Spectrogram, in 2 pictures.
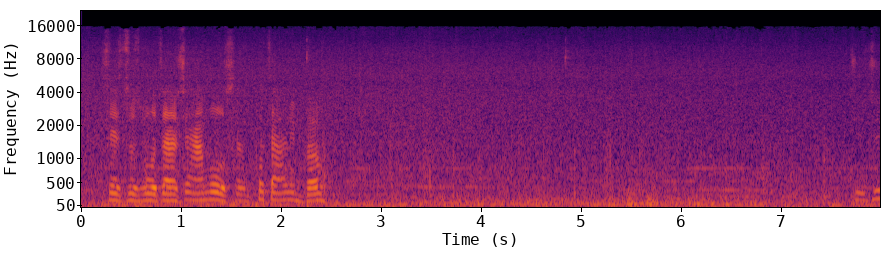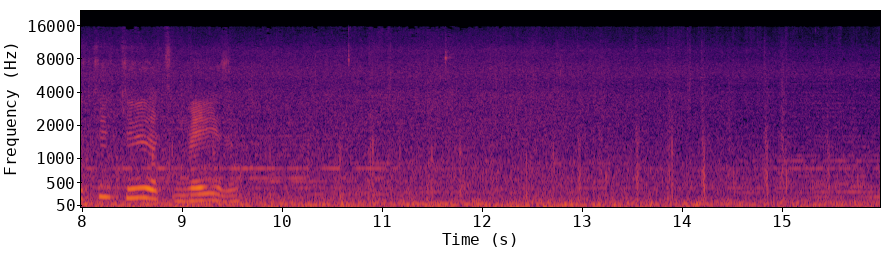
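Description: Footsteps crunch steadily on dirt and stone.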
